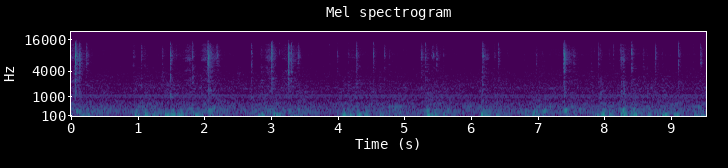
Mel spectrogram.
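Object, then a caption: Plastic laptop keyboard keys. Fingertips type on the solid keys of a black plastic chiclet keyboard on a silver Samsung laptop. Quiet, irregular keystrokes produce soft, low thumps with short, bright clicks on top. A faint steady tone runs underneath.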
